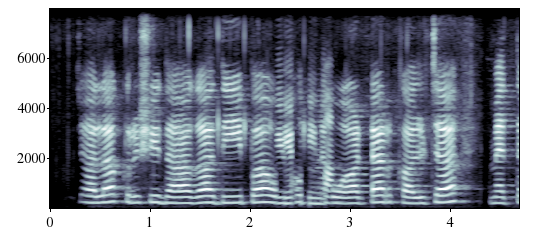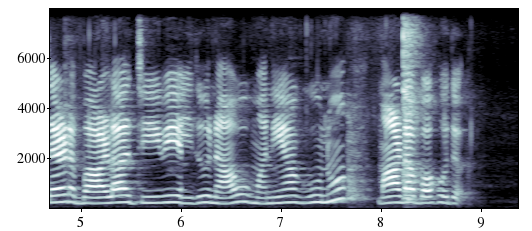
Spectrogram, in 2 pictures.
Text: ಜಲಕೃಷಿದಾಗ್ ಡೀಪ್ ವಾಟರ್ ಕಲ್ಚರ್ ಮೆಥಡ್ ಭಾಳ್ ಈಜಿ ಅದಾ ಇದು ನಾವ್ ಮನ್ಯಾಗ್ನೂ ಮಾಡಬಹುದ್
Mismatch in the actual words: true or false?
true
